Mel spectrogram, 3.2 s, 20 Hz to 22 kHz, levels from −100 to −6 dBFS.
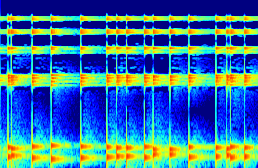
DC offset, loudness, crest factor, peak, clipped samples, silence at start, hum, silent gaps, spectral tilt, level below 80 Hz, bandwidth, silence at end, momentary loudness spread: under 0.1%; -16 LUFS; 18 dB; -2 dBFS; under 0.1%; 0 s; none; none; -2 dB/octave; -54 dBFS; 17 kHz; 0 s; 5 LU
